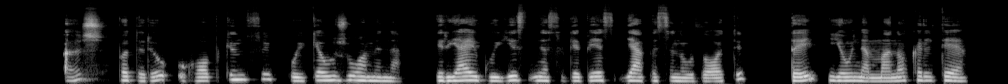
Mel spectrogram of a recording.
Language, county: Lithuanian, Vilnius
